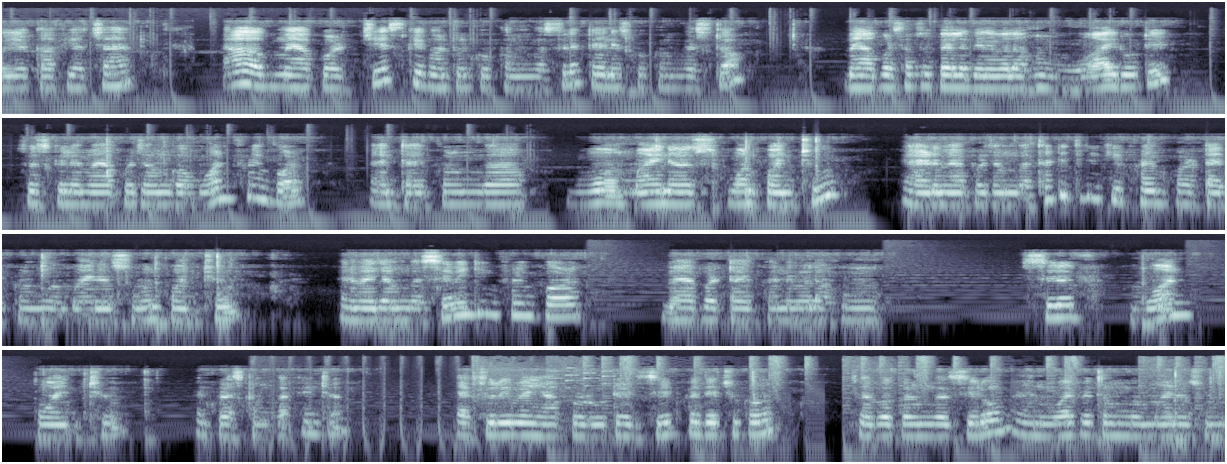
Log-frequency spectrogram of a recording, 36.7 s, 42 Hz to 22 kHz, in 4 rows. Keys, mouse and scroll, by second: 1.0 scroll up 1, 3.2 click, 5.1 v, 5.7 scroll down 1, 11.0 click, 13.9 KP_Subtract, 14.3 KP_1, 14.6 KP_Decimal, 14.8 KP_2, 15.1 KP_Enter, 16.6 KP_Enter, 18.5 KP_Subtract, 19.0 KP_1, 19.3 KP_Decimal, 19.5 KP_2, 19.8 KP_Enter, 21.3 click, 28.8 KP_Enter, 30.1 click, 31.9 click, 33.0 KP_0.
